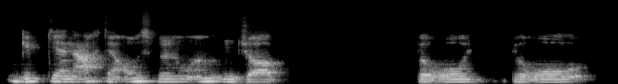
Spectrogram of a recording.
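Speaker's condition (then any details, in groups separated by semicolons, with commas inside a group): Spastic tetraparesis; all four limbs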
